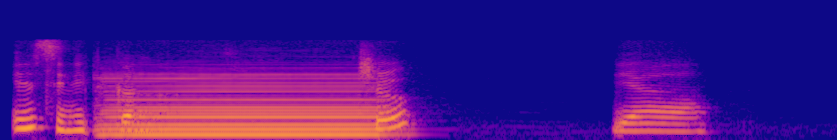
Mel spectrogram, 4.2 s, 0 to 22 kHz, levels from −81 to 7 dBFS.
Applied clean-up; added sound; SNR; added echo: neural mask model RNNoise.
